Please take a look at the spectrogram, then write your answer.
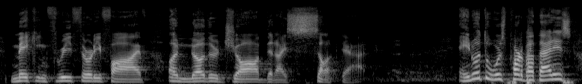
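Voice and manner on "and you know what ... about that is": fast, high and loud; excited outburst. Real, not acted. Storyteller bursts out to the audience, fast and loud. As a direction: blurt it out, much higher.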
